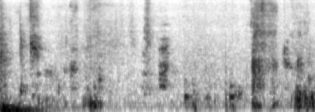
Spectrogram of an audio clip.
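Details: French Bulldog waking a sleeping person indoors: short, scattered snuffling and whimpering bursts, some breathy and some faintly voiced, with a woman's voice speaking nearby.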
